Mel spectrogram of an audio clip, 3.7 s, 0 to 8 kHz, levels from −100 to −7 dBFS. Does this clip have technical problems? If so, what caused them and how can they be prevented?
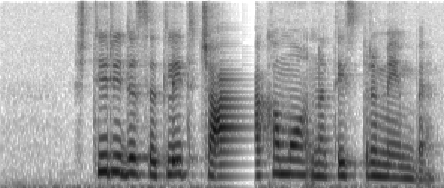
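Yes. Packets were likely held up in transit, draining the jitter buffer, so the receiver bridged the wait with a call audio freeze from 1.84 to 2.14 s. The last sound is stretched into a fading fill for about 0.28 s before the speech resumes at "na te", with nothing lost but everything after it arriving 0.28 s later. The sound above 8 kHz is absent, consistent with the wideband call codec in use. Prevent this with a stable, prioritised network link or a jitter buffer allowed a larger target delay.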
